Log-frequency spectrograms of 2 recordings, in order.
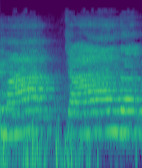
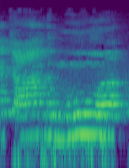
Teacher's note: अनुनासिक के अंदर क्या होता है कि जब भी वर्णों का उच्चारण होता है तो इनकी ध्वनि मुख व नासिका से निकलती है, नाक से भी बाहर निकलती है और मुख के विभिन्न भागों को टच करते हुए बाहर निकलती है, जिसे हम अनुनासिक कहते हैं।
